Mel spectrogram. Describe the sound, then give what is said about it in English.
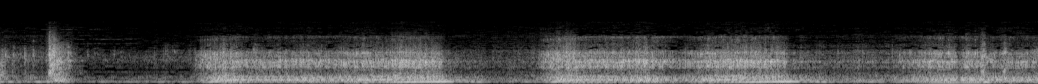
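A sharp click, then a car engine, started with the key left in the ignition and with a casket inside the car, turning over and revving in three loud, drawn-out surges with short dips between, with no one talking. “Key's still in the ignition, too. Yeah, we're in luck. Get in. Drive it out to the farm.”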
